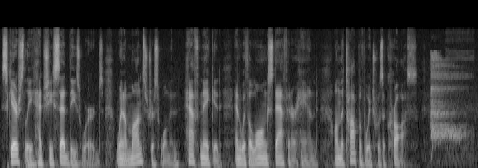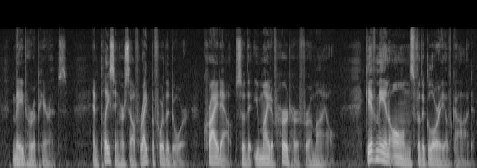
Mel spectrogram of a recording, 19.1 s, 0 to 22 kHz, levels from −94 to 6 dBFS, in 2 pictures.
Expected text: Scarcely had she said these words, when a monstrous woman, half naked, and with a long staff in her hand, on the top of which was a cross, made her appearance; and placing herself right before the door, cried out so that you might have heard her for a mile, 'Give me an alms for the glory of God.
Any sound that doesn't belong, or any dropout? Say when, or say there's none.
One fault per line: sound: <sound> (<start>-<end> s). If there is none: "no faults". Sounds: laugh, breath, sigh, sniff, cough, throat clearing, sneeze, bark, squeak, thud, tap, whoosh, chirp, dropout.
sound: sigh (8.6-9.5 s)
